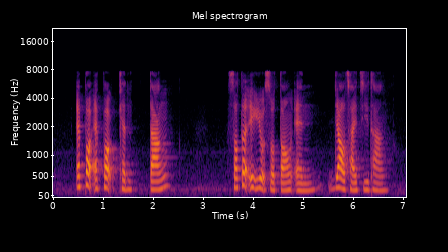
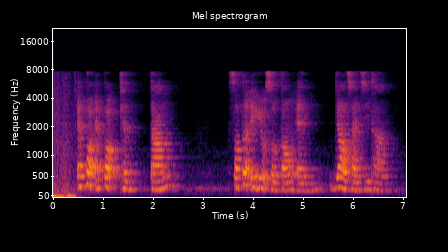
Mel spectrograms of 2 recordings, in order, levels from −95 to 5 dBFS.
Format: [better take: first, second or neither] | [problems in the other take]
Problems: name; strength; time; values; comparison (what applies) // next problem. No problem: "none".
first | background sound (Explosion); 14 dB below the speech // room echo; dies away in 0.7 s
